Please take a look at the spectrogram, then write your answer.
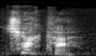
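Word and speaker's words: chukka: it is and that's a chucker how you pronounce that chucka chucka and that's Indian of course it is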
